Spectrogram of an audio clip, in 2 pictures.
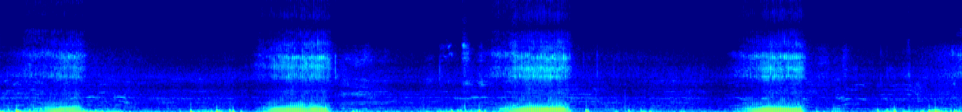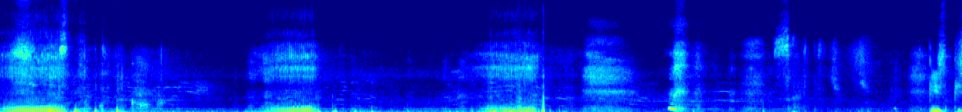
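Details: Sleeping Beagle snoring after play: broad rasping snores about every two and a half seconds, pulsed low with harmonics, with a person speaking quietly near the end.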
